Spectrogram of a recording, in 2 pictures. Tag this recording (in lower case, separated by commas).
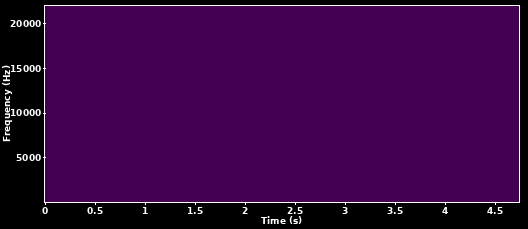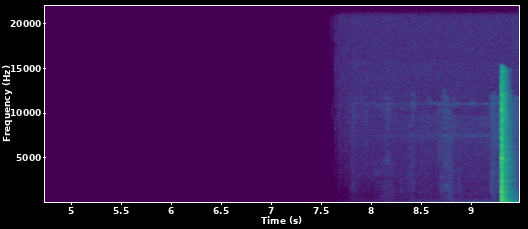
tap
